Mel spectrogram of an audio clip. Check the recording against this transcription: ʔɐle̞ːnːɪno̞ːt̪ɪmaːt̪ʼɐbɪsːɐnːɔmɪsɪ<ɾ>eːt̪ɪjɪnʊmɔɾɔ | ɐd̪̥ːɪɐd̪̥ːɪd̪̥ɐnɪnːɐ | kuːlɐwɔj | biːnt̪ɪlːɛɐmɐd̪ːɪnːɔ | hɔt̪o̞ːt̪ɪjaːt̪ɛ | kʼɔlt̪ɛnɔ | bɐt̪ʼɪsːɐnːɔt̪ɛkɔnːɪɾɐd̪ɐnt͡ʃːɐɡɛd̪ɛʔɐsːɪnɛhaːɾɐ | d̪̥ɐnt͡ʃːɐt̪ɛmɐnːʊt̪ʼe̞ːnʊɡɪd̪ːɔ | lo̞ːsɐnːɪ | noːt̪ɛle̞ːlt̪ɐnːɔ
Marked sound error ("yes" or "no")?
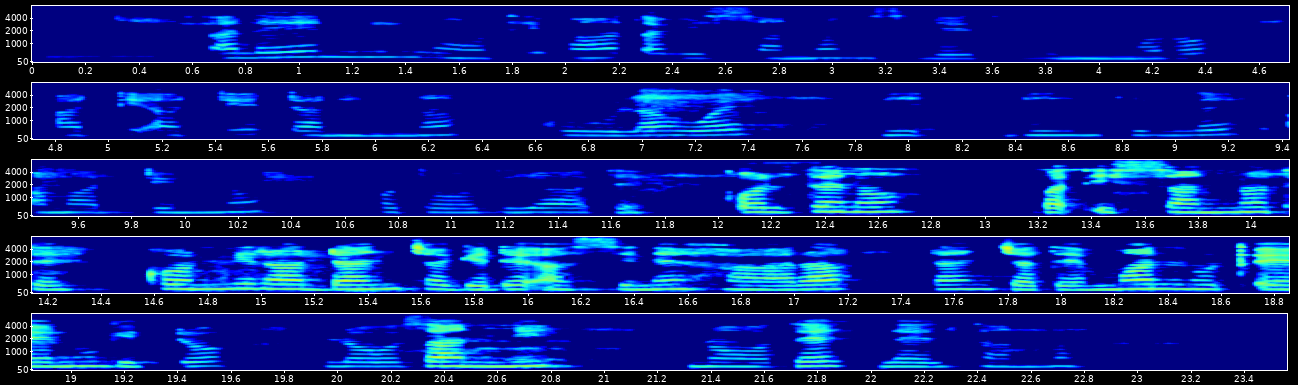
yes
